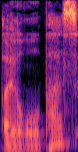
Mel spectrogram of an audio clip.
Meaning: genitive singular of Europa
- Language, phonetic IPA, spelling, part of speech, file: German, [ɔɪ̯ˈʁoːpaːs], Europas, noun, De-Europas.ogg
